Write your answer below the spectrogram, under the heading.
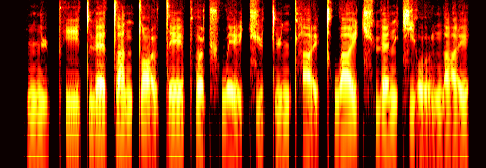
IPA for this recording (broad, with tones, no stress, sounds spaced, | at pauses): n̪ y̰˨˩ pʰ i˥ t̪ ɥ ɛ˥˧ t̪ a˥˩ n t̪ ɑ̰˨˩ ʊ̯ t̪ e˥˧ ɪ̯ pʰ ɤ˥˩ ʈ͡ʂʰ w ḛ˨˩ ɪ̯ t͡ɕ y˥˧ t̪ y˥˩ n pʰ a̰˨˩ ɪ̯ kʰ w a˧˥ ɪ̯ t͡ɕʰ ɥ ɛ˥ n t͡ɕ j o̰˨˩ ʊ̯ n̪ a˧˥ ɪ̯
